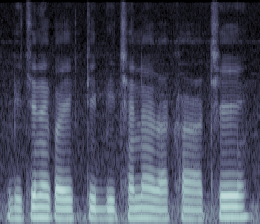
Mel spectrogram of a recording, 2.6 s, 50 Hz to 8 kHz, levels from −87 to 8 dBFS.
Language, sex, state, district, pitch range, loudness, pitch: Bengali, male, West Bengal, Cooch Behar, 125-145 Hz, -16 LUFS, 130 Hz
